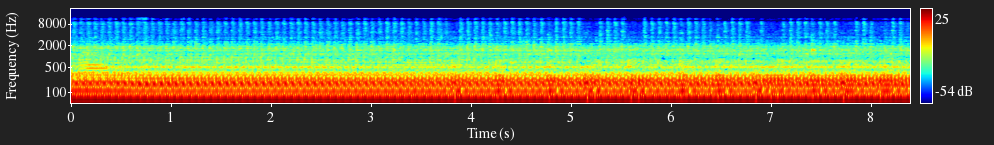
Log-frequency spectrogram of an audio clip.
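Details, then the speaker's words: 1991 Nissan Hardbody just started after the 240SX turbo kit hot side was installed, with downpipe, O2/wideband and plug wires refitted. Loud, deep, lumpy idle with a wavering rhythm; runs rough, cause unclear. "I'll start it up for you guys so you guys can. Yeah, it runs like shit."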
